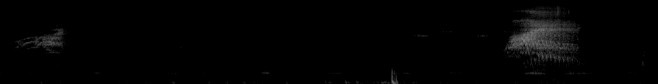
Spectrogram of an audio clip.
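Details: A Eurasian golden oriole parent alarm-calls protecting fledglings that just left the nest in a garden: two harsh, rasping, cat-like screeches, a short then a louder one, with thin high chirps and soft low notes between.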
